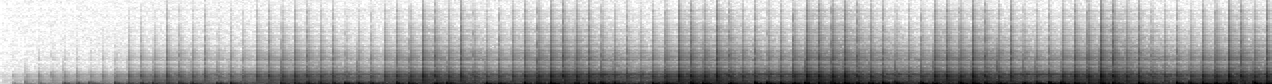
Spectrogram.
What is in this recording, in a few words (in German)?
Buchla Soundbeispiel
